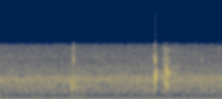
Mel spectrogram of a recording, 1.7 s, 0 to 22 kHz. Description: my neice at 3 months hiccupping but sounds like a squeaky toy instead. so cute!!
